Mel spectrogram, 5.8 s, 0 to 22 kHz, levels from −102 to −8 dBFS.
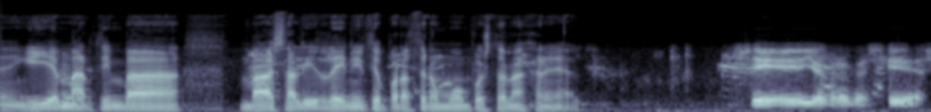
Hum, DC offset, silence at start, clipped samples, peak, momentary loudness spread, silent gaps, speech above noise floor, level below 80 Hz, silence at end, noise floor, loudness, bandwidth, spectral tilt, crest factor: none; under 0.1%; 0 s; under 0.1%; -12 dBFS; 11 LU; none; 27 dB; -64 dBFS; 0 s; -59 dBFS; -32 LUFS; 13 kHz; -6 dB/octave; 20 dB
